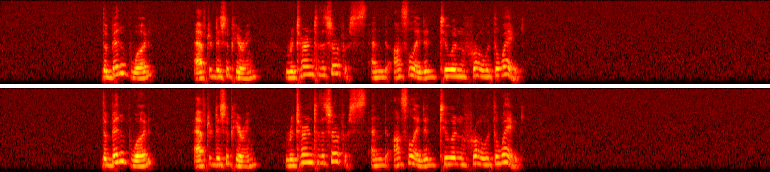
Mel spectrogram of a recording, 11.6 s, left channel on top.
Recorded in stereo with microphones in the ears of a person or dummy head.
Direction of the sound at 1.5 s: 80° right.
